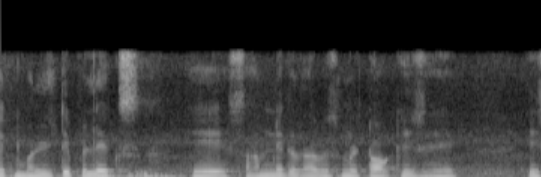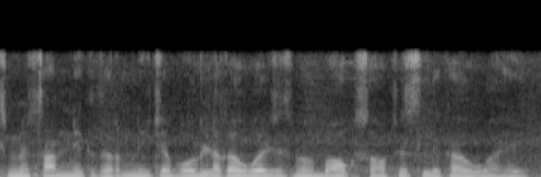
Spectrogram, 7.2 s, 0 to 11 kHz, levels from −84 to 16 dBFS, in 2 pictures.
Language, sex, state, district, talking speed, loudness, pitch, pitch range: Hindi, male, Jharkhand, Jamtara, 200 wpm, -18 LUFS, 150 Hz, 140-155 Hz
